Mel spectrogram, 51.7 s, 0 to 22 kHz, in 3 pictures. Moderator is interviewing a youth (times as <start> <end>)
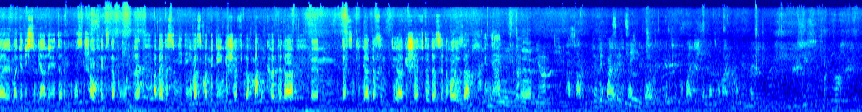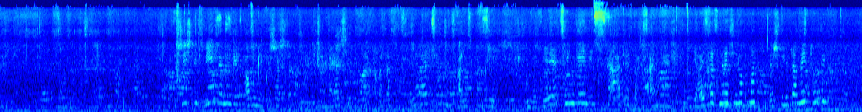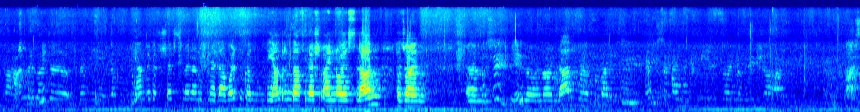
0.0 14.7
